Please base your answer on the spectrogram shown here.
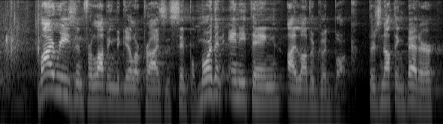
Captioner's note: applause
